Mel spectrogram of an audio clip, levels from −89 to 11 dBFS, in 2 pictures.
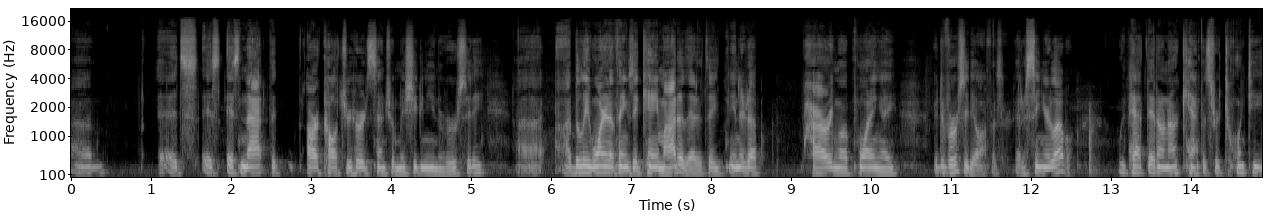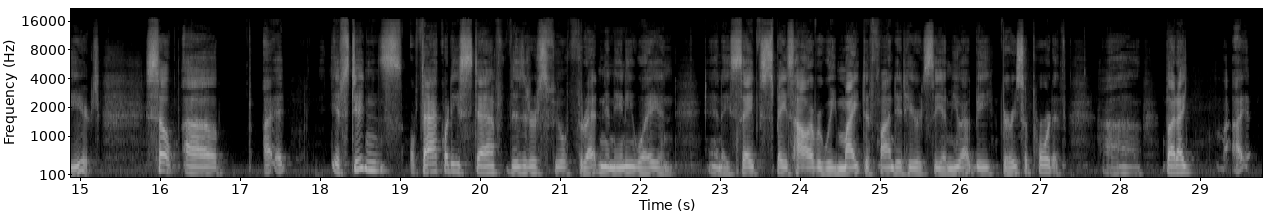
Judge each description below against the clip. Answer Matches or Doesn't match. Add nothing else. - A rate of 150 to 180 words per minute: Matches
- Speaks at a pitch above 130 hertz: Matches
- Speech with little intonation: Matches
